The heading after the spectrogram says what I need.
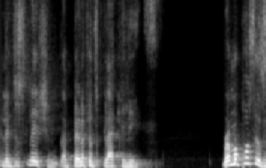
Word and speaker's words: Ramaphosa: And I see Vernon saying, oh, Ishmael is talking about I nearly pronounced his name in a terrible way. Ramaphosa.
